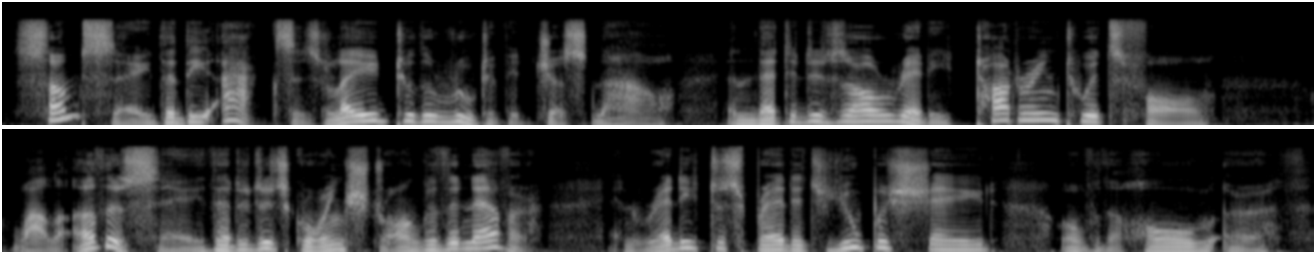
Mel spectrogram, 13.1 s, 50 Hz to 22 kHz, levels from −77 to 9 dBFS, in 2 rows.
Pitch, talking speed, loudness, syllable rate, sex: 135 Hz, 200 wpm, -20 LUFS, 5.2 syllables/s, male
